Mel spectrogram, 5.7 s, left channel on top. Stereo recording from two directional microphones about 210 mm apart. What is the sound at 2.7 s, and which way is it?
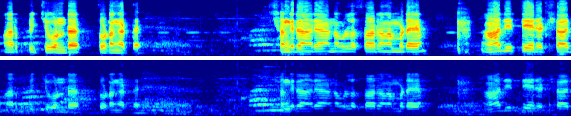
Speech, 45° left (ahead or behind).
